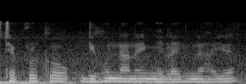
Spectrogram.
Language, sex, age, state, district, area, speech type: Bodo, male, 18-30, Assam, Chirang, urban, spontaneous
